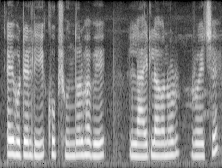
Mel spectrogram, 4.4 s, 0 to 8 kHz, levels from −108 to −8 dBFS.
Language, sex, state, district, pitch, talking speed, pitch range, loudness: Bengali, female, West Bengal, Alipurduar, 235 Hz, 95 wpm, 220-245 Hz, -16 LUFS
